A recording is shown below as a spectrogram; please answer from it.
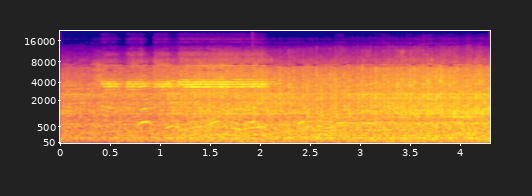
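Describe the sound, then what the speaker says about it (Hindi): Farmers' tractors driving in a procession through Gharaunda behind a lead jeep, a steady low engine rumble that builds and holds, with a voice speaking over it. "इसके बाद जो ट्रैक्टर हैं वो चल रहे हैं"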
